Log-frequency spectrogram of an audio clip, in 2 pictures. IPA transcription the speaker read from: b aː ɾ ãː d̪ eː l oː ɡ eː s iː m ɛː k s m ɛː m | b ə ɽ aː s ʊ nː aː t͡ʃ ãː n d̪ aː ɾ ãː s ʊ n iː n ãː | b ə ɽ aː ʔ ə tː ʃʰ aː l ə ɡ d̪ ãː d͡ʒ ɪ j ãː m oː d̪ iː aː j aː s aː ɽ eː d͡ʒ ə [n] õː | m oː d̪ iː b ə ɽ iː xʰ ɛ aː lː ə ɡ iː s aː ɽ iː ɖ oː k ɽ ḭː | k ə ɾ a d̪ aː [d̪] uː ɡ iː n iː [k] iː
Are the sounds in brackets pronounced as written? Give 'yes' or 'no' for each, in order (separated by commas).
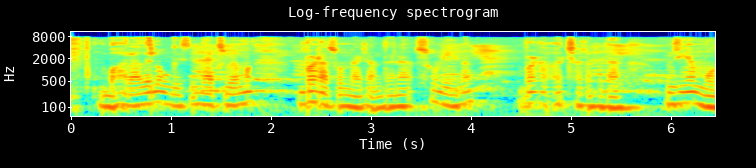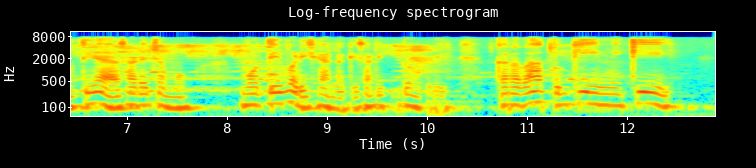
no, no, yes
